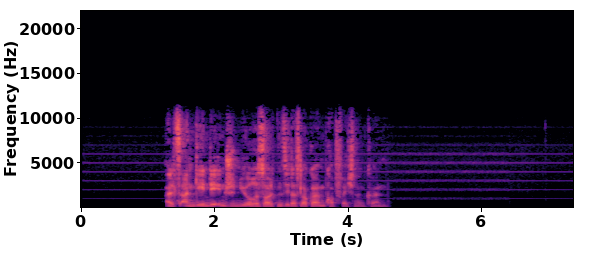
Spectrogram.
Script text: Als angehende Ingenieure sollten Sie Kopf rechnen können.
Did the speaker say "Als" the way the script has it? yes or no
yes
